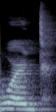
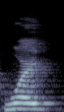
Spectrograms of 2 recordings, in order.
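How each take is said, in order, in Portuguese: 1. O D final é cortado rápido. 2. O D final é segurado por mais tempo. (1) "A gente não fala word" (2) "segurando esse D no final"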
